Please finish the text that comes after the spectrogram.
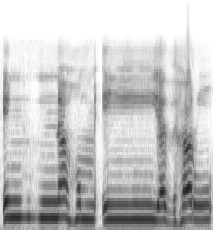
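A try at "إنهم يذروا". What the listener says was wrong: Yeah, you're correct, but you need to be a bit more with gunna.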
